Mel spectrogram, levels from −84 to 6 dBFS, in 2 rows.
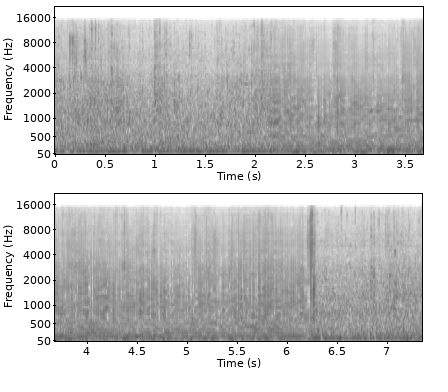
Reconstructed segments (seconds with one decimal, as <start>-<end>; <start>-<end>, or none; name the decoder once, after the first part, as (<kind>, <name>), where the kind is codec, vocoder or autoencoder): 2.2-6.3 (vocoder, BigVGAN v2)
